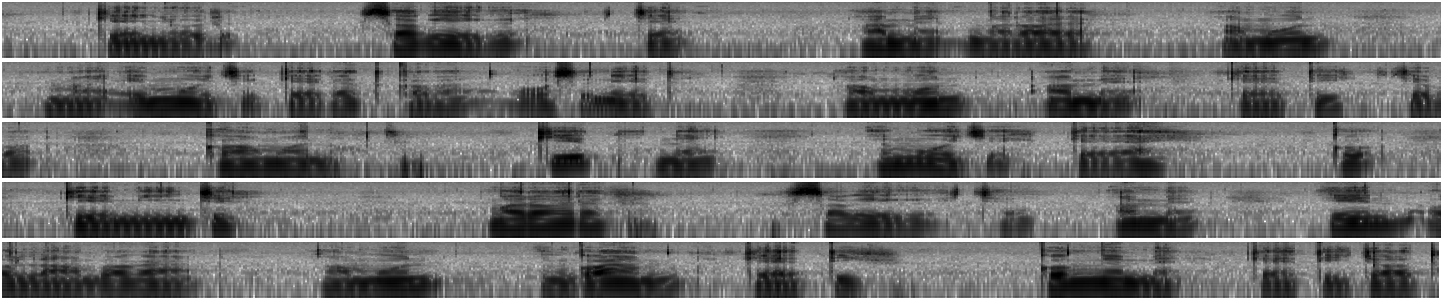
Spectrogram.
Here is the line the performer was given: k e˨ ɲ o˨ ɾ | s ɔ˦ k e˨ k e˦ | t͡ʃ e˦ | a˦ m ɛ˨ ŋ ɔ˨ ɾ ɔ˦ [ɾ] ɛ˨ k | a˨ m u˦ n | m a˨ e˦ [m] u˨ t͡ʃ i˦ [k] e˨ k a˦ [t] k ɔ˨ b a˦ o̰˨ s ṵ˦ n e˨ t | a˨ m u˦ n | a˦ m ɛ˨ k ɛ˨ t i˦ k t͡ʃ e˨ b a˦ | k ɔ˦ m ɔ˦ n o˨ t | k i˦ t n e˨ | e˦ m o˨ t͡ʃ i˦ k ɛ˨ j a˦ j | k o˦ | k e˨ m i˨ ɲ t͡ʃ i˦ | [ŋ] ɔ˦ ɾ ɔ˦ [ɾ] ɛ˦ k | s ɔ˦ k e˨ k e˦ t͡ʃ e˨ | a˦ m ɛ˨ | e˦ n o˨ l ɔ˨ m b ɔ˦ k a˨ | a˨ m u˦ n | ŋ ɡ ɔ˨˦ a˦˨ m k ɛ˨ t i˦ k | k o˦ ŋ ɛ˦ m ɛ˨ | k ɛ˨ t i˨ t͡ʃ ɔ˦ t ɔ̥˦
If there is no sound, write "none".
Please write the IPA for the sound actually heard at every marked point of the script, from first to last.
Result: ɾ, m, k, t, ŋ, ɾ

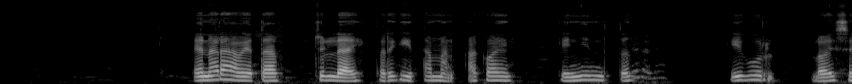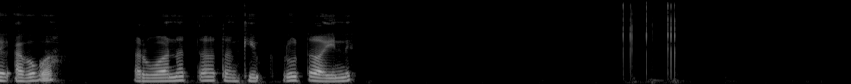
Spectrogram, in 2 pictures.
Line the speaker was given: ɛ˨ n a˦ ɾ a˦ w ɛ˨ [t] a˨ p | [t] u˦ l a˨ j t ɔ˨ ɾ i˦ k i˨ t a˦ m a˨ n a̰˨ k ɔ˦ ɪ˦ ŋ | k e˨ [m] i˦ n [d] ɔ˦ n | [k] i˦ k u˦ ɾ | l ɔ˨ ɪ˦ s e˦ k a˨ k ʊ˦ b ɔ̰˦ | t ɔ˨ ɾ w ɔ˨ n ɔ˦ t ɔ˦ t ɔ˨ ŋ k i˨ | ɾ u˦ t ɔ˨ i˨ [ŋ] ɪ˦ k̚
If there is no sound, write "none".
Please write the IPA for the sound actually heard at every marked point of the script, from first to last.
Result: t, t͡ʃ, ɲ, t, k, n

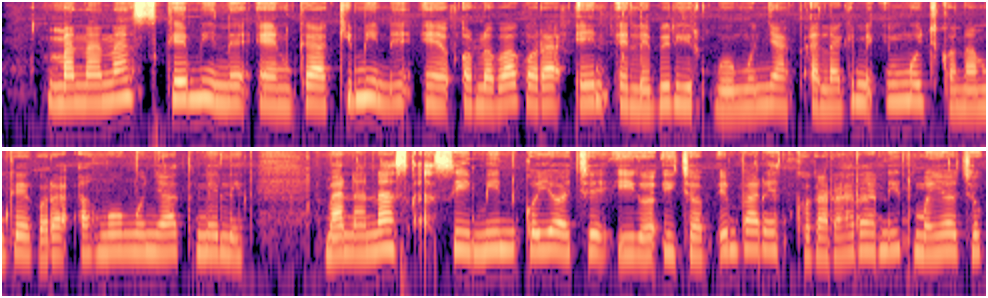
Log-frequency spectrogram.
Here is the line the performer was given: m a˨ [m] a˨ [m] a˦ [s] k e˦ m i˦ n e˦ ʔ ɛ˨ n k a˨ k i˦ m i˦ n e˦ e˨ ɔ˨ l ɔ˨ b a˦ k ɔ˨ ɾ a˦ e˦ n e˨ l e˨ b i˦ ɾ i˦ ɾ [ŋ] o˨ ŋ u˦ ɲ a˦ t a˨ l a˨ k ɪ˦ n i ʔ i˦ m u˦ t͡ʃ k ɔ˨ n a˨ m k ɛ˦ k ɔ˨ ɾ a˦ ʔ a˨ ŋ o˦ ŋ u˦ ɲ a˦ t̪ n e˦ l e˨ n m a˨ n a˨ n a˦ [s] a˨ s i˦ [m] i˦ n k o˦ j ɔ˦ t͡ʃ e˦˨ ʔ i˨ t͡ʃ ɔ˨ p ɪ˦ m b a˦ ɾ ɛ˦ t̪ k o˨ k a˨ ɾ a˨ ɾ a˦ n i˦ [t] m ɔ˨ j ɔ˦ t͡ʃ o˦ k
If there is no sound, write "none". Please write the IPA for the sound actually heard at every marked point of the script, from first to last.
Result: n, n, s, ŋ, s, m, t

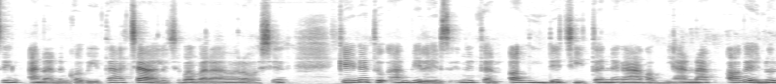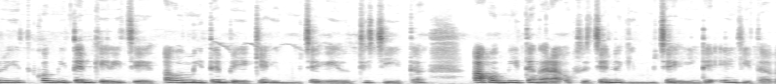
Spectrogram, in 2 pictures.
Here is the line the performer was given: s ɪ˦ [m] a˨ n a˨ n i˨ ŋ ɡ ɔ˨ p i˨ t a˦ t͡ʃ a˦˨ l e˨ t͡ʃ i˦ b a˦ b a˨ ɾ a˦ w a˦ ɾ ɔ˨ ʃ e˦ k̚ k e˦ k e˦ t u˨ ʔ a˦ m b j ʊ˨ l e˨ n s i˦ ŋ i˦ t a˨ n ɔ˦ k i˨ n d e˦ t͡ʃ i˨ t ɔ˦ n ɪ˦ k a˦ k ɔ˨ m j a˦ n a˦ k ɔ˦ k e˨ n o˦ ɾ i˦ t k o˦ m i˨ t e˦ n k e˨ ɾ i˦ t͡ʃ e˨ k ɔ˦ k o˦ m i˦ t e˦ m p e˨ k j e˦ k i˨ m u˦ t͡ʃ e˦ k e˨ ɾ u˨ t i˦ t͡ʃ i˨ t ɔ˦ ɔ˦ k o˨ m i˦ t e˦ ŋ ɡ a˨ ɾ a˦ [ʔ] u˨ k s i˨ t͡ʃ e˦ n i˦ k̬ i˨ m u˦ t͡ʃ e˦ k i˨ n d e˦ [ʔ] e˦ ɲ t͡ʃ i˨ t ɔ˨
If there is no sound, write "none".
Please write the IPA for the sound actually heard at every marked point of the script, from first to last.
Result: ŋ, ʔ, ʔ

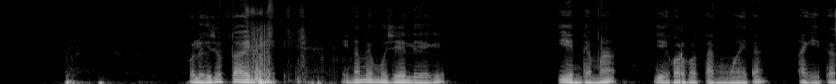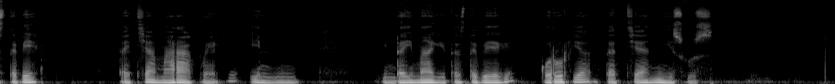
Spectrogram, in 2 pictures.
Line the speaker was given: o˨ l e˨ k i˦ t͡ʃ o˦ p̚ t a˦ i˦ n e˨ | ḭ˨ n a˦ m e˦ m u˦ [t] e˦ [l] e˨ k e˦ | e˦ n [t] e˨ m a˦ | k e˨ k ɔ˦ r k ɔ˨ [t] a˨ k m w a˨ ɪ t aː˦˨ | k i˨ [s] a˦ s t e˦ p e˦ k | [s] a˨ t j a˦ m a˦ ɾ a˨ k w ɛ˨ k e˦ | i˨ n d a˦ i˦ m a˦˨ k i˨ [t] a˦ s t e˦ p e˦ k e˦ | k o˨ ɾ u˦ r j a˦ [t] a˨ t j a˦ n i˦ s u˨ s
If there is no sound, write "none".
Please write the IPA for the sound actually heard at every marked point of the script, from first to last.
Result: t͡ʃ, l, d, t, t, t, t, t

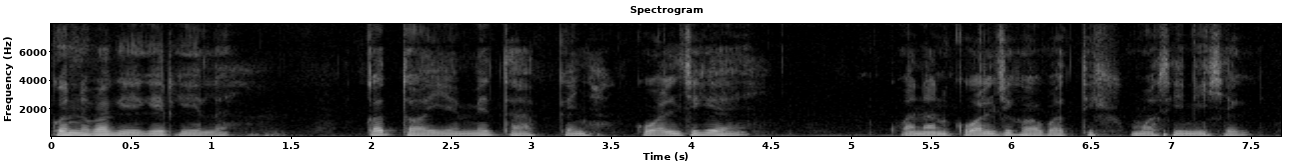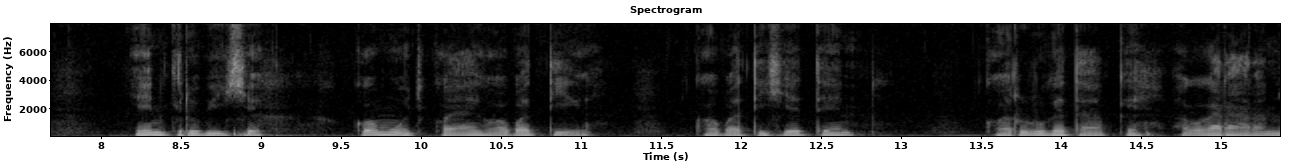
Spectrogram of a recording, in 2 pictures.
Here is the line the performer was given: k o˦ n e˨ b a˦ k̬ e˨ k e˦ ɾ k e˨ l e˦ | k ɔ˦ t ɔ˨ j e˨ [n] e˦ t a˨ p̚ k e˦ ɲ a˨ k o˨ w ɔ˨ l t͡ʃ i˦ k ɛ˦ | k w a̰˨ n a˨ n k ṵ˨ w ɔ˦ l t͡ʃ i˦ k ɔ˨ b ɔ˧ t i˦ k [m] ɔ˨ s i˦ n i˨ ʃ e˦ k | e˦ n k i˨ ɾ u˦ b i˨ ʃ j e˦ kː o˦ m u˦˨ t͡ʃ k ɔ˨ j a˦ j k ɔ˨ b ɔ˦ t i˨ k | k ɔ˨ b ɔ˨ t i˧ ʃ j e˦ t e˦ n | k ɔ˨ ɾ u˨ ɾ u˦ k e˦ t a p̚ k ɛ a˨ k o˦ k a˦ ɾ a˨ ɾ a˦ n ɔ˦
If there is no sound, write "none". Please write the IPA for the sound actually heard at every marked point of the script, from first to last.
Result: m, m

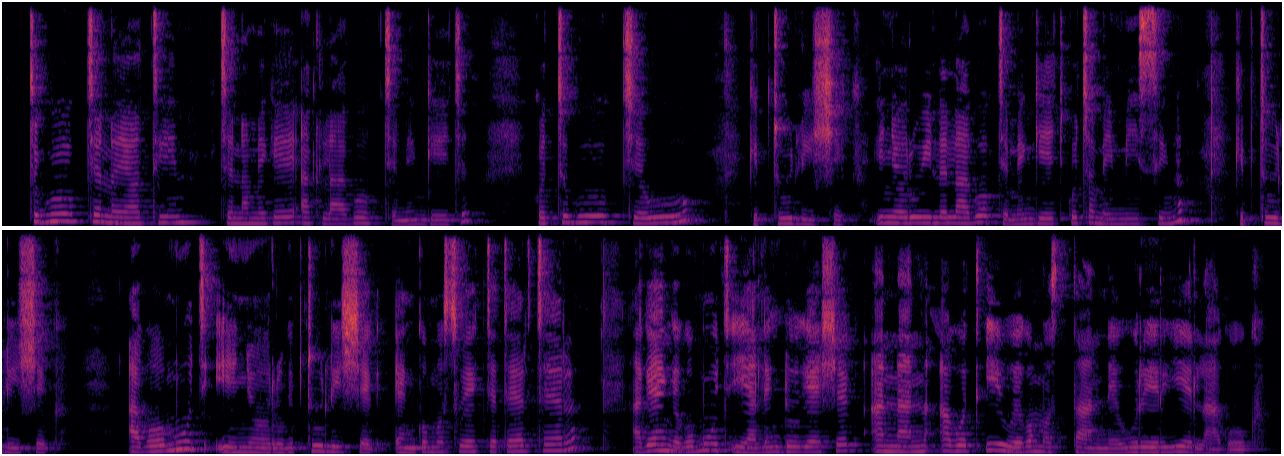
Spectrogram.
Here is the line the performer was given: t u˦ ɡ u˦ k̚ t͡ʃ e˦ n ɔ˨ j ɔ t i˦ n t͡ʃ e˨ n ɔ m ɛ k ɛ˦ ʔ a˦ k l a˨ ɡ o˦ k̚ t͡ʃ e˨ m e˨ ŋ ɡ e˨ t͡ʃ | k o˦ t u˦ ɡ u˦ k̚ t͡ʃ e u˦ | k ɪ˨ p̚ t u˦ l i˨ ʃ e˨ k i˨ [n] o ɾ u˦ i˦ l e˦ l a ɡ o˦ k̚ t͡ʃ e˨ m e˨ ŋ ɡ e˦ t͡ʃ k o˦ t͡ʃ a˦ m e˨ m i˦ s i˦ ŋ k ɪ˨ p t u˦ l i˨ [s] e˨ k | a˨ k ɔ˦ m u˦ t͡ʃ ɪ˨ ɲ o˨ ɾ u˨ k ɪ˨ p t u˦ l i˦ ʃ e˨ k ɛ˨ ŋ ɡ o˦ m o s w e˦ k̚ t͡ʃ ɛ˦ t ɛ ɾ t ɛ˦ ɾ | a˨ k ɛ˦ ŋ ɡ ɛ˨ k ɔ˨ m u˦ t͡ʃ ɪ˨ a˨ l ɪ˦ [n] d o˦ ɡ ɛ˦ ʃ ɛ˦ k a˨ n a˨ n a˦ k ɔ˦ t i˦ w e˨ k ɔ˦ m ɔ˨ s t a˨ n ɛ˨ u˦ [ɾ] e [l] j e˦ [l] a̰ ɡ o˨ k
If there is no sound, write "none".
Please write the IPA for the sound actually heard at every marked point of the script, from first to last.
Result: ɲ, ʃ, ŋ, ɾ, ɾ, l

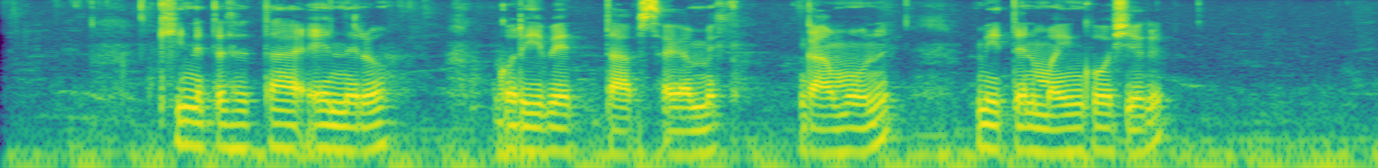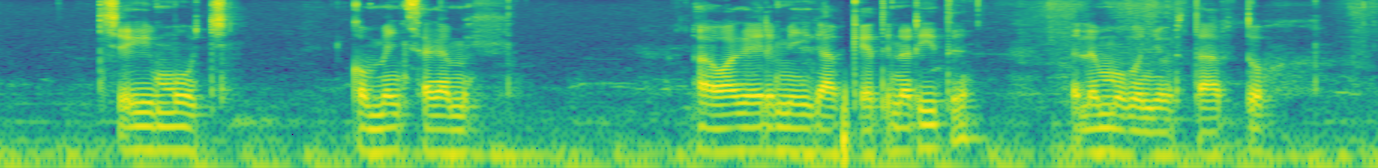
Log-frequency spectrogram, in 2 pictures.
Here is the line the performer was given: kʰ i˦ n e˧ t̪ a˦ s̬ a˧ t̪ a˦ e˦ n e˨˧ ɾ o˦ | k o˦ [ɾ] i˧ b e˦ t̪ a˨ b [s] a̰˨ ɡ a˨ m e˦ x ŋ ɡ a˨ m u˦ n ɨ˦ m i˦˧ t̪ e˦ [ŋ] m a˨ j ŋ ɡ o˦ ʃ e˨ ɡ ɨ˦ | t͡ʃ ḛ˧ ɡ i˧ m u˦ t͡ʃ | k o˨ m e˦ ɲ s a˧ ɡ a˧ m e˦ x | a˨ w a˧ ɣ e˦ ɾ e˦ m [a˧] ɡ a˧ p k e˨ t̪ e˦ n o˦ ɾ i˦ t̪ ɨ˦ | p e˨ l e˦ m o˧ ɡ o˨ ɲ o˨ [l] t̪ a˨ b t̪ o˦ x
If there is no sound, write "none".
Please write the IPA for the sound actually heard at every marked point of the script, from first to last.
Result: ɾ, s, n, i˧, ɾ

